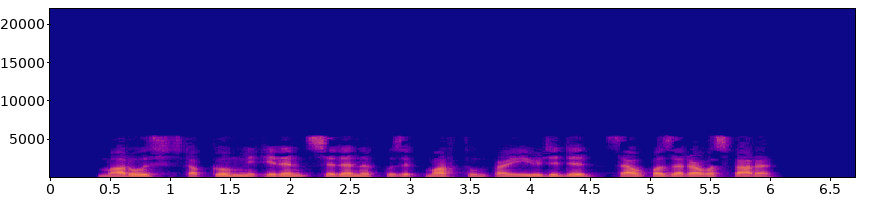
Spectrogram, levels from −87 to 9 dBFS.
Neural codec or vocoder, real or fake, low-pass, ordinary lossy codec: codec, 16 kHz, 0.2 kbps, FocalCodec; fake; 5.4 kHz; MP3, 24 kbps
